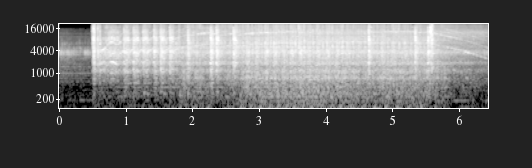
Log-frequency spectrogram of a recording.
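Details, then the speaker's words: Nissan GTR first start after six-week rebuild following a blown head gasket: starter spins the engine at a fast, even rhythm but it never catches; crank, no start. "so Junior's troubleshooting right now figuring out why it's not starting for the first shot"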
